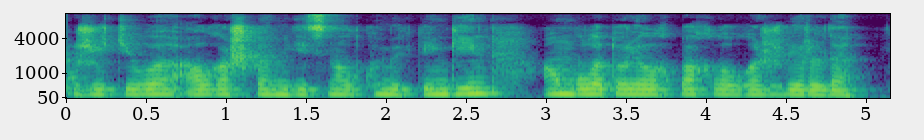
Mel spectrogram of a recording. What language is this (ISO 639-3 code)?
kaz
